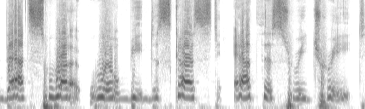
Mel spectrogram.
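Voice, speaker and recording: A woman's fairly high voice with vocal fry and fairly even intonation, in a dry, close sound with no echo. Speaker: college board trustee. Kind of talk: board meeting report.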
